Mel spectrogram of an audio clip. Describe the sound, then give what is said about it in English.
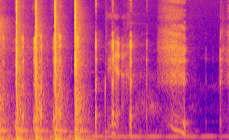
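Four loud, sharp open-hand slaps land in quick, even succession, followed by a few fainter taps and a low steady hum in the background. “I used an open hand.”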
